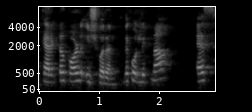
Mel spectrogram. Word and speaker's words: Iswaran: उसी तरह से इसको भी हम क्या प्रोनाउंस करेंगे? ईश्वरन।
